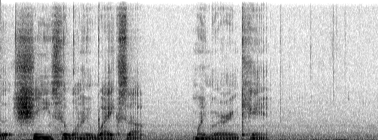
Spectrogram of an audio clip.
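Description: A middle-aged man speaks calmly and close into a microphone.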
